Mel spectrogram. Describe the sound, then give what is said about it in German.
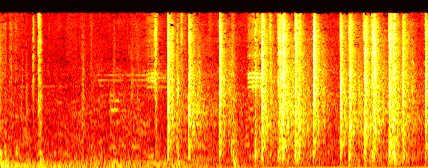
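A string of Chinese firecrackers goes off in front of the entrance of a large business hotel complex in a city, in rapid, irregular bursts of sharp cracks that grow denser and louder, over a low background rumble like street traffic. “Vor dem Eingang fette China-Böller und Konfettikanonen.”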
